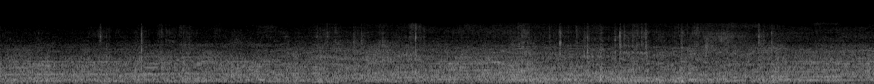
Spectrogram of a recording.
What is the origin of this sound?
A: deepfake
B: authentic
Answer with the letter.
A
